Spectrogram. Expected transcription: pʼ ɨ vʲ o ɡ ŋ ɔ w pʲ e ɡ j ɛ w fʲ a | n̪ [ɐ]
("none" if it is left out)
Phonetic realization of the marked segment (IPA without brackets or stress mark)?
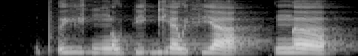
ɐ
